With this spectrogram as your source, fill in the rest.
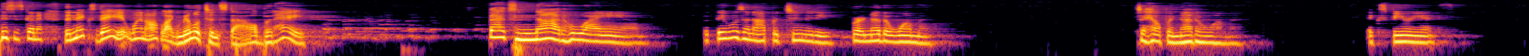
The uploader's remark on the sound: The recording you are about to hear is a keynote from our Women in Education Leading and Learning Summit held on November 6 and 7, 2019.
